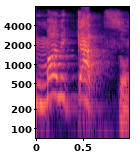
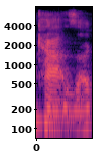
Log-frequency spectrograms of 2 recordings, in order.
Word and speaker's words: Manicazzo: Well, first of all, you mispronounced my name. It's Manicazzo, not Cazzo.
